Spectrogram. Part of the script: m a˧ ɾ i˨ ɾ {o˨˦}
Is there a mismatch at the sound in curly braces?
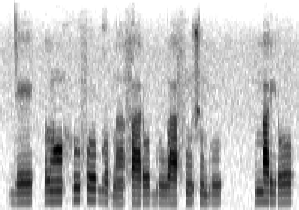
no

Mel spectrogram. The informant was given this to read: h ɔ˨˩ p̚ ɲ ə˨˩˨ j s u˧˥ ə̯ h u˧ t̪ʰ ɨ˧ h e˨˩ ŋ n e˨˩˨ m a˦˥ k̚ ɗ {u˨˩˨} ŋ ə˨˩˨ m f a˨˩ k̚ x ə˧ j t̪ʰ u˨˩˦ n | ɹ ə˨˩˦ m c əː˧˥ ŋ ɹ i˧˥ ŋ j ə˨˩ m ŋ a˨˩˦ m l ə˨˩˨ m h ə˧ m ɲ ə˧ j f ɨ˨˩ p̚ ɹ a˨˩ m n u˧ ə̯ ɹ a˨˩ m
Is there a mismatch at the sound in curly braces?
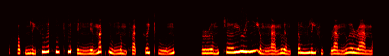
no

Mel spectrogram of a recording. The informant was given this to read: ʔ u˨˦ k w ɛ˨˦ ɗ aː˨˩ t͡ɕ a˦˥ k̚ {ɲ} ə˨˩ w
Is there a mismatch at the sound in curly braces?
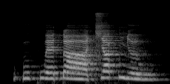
no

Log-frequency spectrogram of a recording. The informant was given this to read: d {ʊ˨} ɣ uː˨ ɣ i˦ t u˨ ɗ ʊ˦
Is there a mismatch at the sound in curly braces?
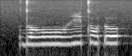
no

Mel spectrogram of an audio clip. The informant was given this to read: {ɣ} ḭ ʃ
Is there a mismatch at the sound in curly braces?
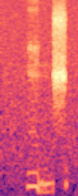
no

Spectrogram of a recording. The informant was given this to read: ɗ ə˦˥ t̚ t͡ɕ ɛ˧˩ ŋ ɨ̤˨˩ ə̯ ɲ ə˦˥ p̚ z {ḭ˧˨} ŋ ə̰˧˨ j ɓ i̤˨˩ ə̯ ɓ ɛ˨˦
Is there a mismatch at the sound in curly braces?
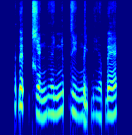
yes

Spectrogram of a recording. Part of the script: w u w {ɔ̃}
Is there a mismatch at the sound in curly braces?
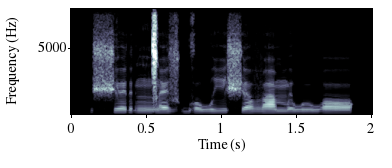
yes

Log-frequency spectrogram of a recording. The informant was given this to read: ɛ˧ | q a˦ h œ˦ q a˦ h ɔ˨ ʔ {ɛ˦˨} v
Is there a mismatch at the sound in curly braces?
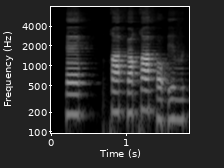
yes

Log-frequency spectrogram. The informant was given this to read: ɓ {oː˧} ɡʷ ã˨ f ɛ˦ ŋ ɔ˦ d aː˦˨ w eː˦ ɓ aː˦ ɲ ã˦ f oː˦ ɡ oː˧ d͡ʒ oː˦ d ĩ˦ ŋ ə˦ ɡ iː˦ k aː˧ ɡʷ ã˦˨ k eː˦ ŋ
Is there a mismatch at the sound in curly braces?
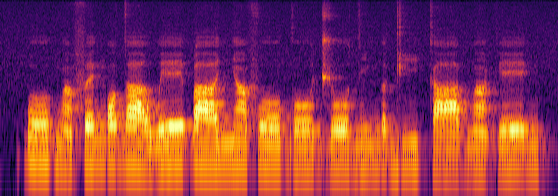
yes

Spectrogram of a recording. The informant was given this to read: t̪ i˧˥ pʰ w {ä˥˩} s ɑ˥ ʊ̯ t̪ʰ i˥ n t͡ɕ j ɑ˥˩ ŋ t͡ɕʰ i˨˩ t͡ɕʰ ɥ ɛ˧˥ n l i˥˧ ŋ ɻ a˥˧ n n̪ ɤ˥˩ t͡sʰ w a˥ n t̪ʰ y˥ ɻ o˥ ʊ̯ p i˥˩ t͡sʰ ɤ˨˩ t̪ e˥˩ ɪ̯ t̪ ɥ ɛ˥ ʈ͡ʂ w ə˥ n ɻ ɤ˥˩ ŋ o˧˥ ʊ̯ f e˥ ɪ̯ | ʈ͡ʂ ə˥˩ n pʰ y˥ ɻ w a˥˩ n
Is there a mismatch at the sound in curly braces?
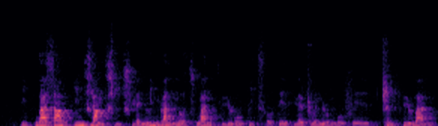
yes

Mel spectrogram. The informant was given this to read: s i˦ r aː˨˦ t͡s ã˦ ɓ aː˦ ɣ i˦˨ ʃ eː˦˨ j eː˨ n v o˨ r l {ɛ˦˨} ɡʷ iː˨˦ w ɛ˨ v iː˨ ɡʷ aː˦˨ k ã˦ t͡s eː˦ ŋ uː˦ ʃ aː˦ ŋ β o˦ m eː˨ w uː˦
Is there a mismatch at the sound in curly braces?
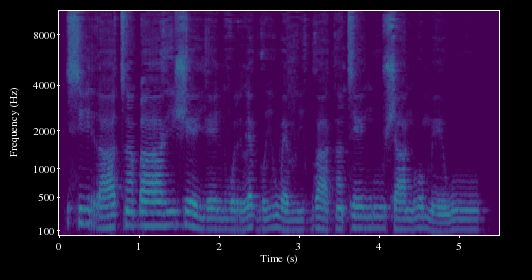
no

